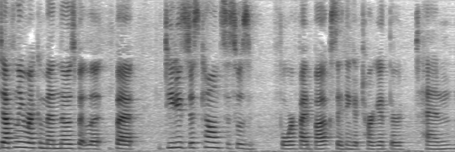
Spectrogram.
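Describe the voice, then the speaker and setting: Speaking at a medium pitch, a woman keeps her intonation fairly even. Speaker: fitness vlogger. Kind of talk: casual vlog tutorial. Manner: fast; hesitant with many fillers.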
